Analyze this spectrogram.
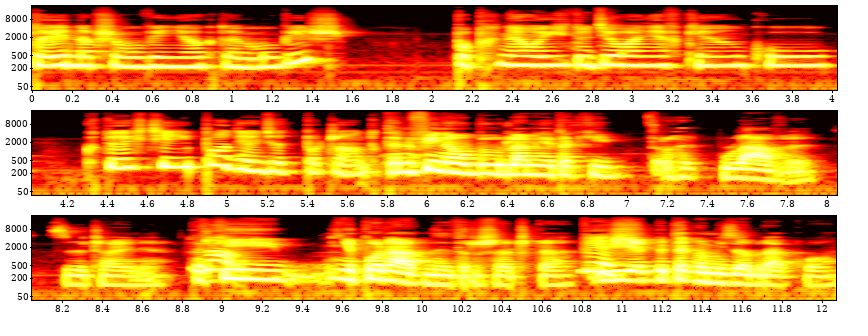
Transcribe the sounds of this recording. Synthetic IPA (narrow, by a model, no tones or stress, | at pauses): t̪ɔjɛd̪napʂɛmuvʲjeɲɛɔkt̪uɾɘmːuvʲiʂ | pɔpxnɛwɔiɣd̪ɔd͡ʑawaɲafkʲɛɾuŋku | kt̪uɾɛxt͡ɕelʲipɔd̪jɔɲt͡ɕɔt̪̚pɔt͡ʂɔnt̪t̪ɛnfʲinawbɘwd̪lamɲɛt̪akʲit̪ɾɔ̰xɛkulavɘ̰ | z̥vɘt͡ʂajɲɛ̰t̪akʲiɲɛpɔɾad̪nɘt̪ɾɔʂɛt͡ʂkɛvvjɛijaɡ̚bɘt̪ɛɡɔmʲizabɾakwɔ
